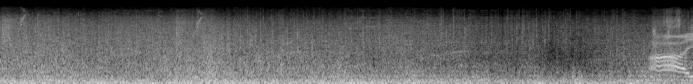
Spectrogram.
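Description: A fire roars with a low, steady rumble.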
